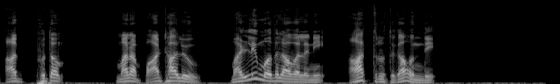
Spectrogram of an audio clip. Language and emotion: Telugu, happy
